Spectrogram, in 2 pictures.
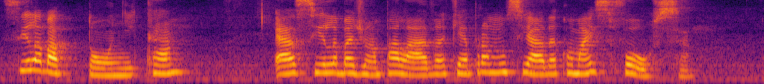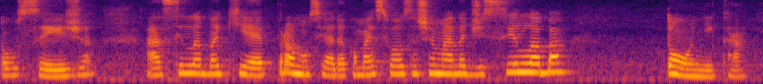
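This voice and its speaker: Brazilian teacher woman, slightly high voice. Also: slight background noise. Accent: Brazilian Portuguese. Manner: slow and clear, stressing each example word. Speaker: primary school teacher. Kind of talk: classroom grammar review.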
